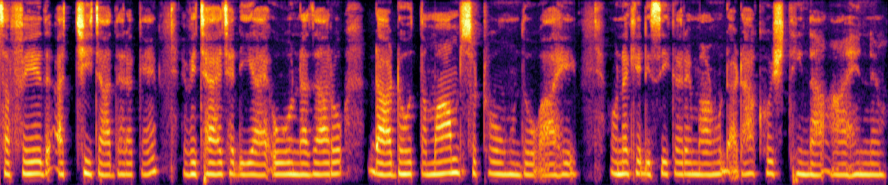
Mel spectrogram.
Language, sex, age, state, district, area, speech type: Sindhi, female, 45-60, Gujarat, Junagadh, urban, spontaneous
